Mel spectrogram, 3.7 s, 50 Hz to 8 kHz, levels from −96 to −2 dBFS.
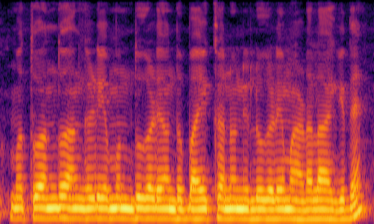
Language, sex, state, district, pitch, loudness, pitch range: Kannada, male, Karnataka, Bidar, 130 Hz, -13 LUFS, 125-135 Hz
